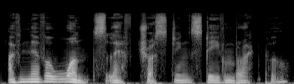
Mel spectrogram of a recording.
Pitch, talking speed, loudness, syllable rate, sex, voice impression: 100 Hz, 165 wpm, -20 LUFS, 4.3 syllables/s, male, very masculine, adult-like, cool, slightly sincere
